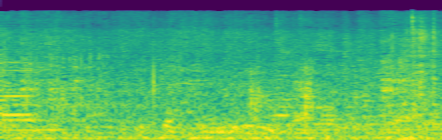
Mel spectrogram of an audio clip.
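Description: A bird calling faintly over quiet background voices.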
